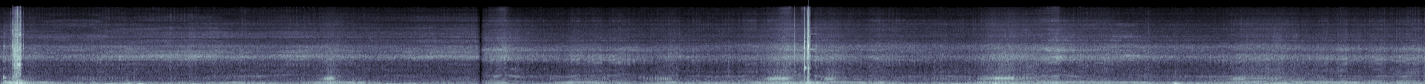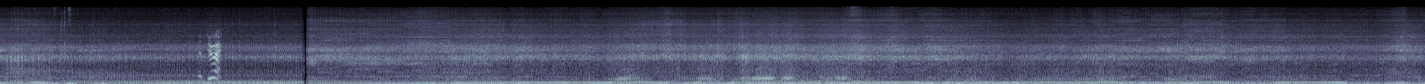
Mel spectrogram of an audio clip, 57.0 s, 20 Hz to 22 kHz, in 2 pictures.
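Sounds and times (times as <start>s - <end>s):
atv engine revving: 0.0s - 57.0s
vehicle rattling over ruts: 0.0s - 57.0s.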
